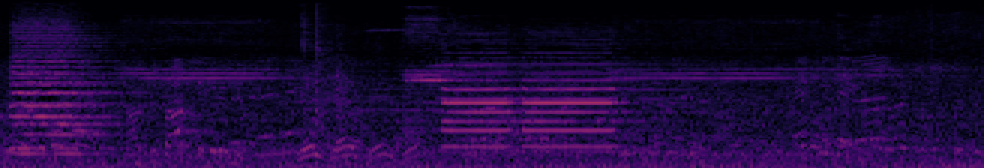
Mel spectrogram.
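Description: Vehicle horns honking: a short honk at the start, then a longer honk about three seconds in, briefly broken in the middle, over steady background chatter.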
